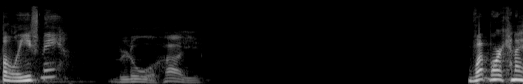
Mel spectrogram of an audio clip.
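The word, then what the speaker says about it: Blåhaj: What am I naming the blowhigh? Good question. Right now, everybody's for some reason also calling him Germa. So that might stick. Blowhigh.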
